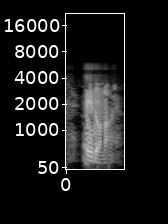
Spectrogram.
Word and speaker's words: Adonai: And they would put diacritical marks on it to pronounce it Adon, and therefore, when it's my, it would be Adonai.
